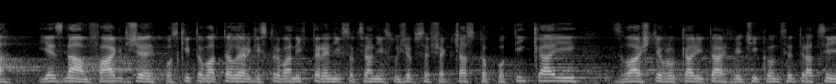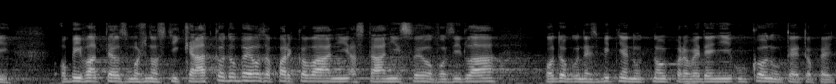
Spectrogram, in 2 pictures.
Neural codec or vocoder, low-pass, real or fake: none; 7.2 kHz; real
